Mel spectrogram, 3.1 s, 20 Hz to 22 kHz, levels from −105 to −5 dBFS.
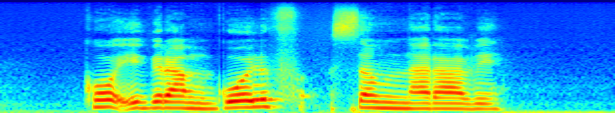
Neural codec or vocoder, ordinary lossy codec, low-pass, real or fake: autoencoder, 48 kHz, 32 numbers a frame, DAC-VAE, trained on Japanese speech; none; 19.8 kHz; fake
